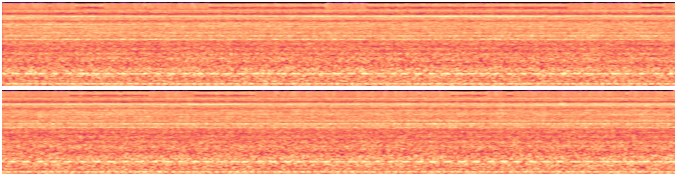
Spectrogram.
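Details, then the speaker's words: Walk-in cooler not cooling, sometimes icing, gauges on: steady compressor hum with condenser fan running at speed, no cycling; sight glass flashing, head pressure climbing, technician suspects overcharge. "And sight glass is flashing. Got the head pressure just climbing."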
